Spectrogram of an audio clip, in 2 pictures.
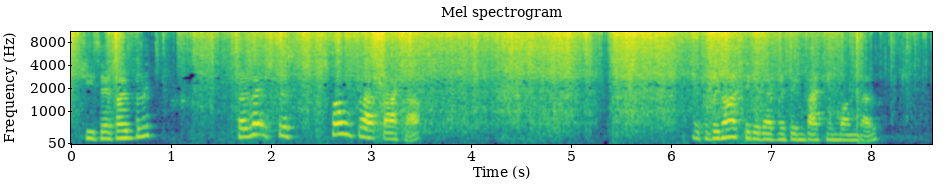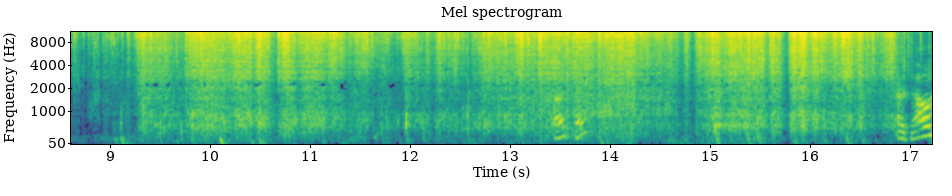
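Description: Tissue paper rustles and crinkles close by.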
